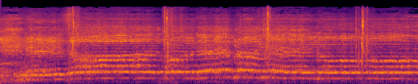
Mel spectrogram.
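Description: A group of men chanting a Muharram nauha (lament) together in long, held notes. Rhythmic slaps of hands on chests (matam) land about once a second under the chant.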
